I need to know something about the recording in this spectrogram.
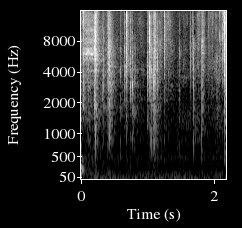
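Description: A 1985 Leaf baseball card wax pack torn open by hand, its paper wrapper crinkling in a run of irregular crackles.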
